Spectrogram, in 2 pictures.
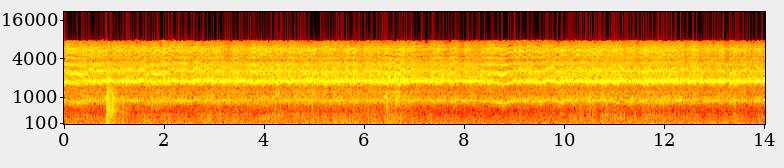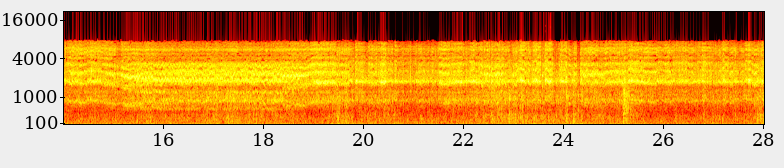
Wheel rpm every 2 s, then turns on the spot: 230, 230, 230, 230, 230, 240, 240, 220, 200, 210, 230, 230, 230, 230.
none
